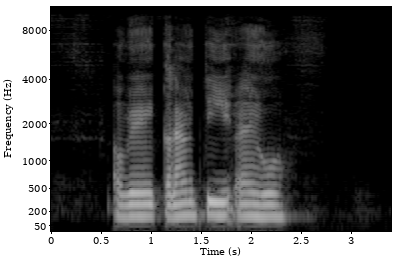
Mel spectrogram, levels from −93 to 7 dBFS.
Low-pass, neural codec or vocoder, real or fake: 9.9 kHz; codec, 44.1 kHz, 1.7 kbps, Pupu-Codec; fake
